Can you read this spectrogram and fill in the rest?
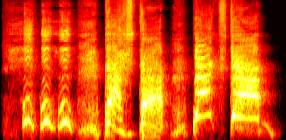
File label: Male Imp Attack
